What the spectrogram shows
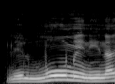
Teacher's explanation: یہ حمزہ جھٹکا ہے، پورا سختی ہوتی ہے حمزہ کو جب ساکن کو ادا کریں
